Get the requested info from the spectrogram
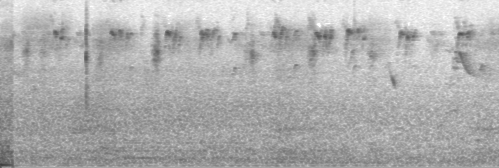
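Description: Small birds chirping, many short high calls repeating over a faint background hiss, with one sharp click about a second in.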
